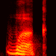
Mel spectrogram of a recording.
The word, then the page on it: work: Indian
